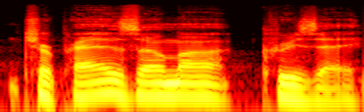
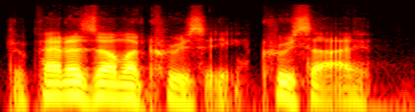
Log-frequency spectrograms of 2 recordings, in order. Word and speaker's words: Trypanosoma cruzi: Trypanosoma cruzi. – Yeah. Trypanosoma cruzi.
